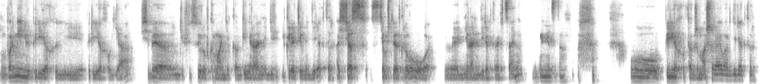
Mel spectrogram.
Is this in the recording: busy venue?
no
